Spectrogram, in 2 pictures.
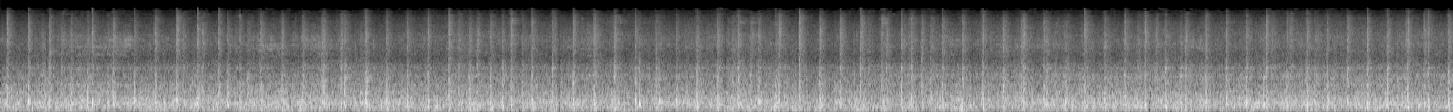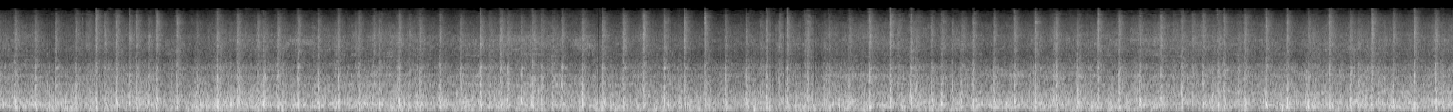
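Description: Passenger train running at speed, heard from an open carriage window: a loud, steady rush of wheels on the rails and wind, unbroken throughout.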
